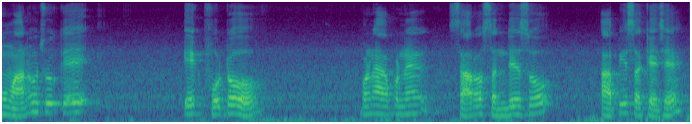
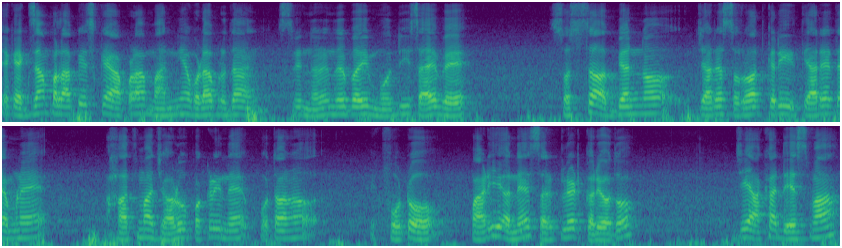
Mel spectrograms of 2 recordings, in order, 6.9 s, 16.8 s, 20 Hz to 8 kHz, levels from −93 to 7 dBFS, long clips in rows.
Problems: none marked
